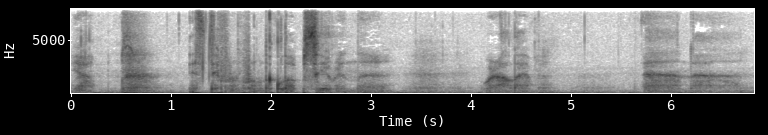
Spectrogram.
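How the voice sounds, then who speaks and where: Very slow, soothing whispering with long, frequent pauses over noticeable background noise. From Norway. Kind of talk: casual talk to camera, vlog. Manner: whispered, soothing.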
